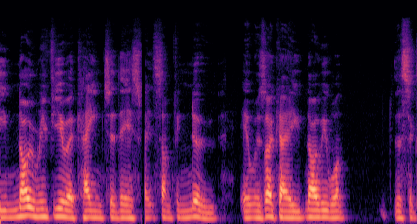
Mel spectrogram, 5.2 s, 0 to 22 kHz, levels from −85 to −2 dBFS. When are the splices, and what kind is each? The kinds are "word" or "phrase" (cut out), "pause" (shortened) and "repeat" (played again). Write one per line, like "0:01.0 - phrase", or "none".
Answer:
0:01.8 - word
0:02.8 - pause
